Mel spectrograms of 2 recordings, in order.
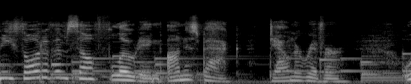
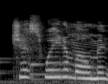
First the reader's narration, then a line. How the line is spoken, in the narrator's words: said nervously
